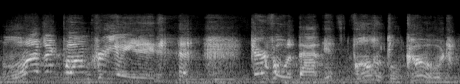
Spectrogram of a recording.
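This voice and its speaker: A man's voice: high-pitched, big pitch swings, slow pace, bright, forceful tone, slight background noise, exaggerated voice, poor audio. A man playing a friendly, wry, tech-savvy ally in a sci-fi video game, chatty and quippy. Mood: gleeful. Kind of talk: video game character dialogue.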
